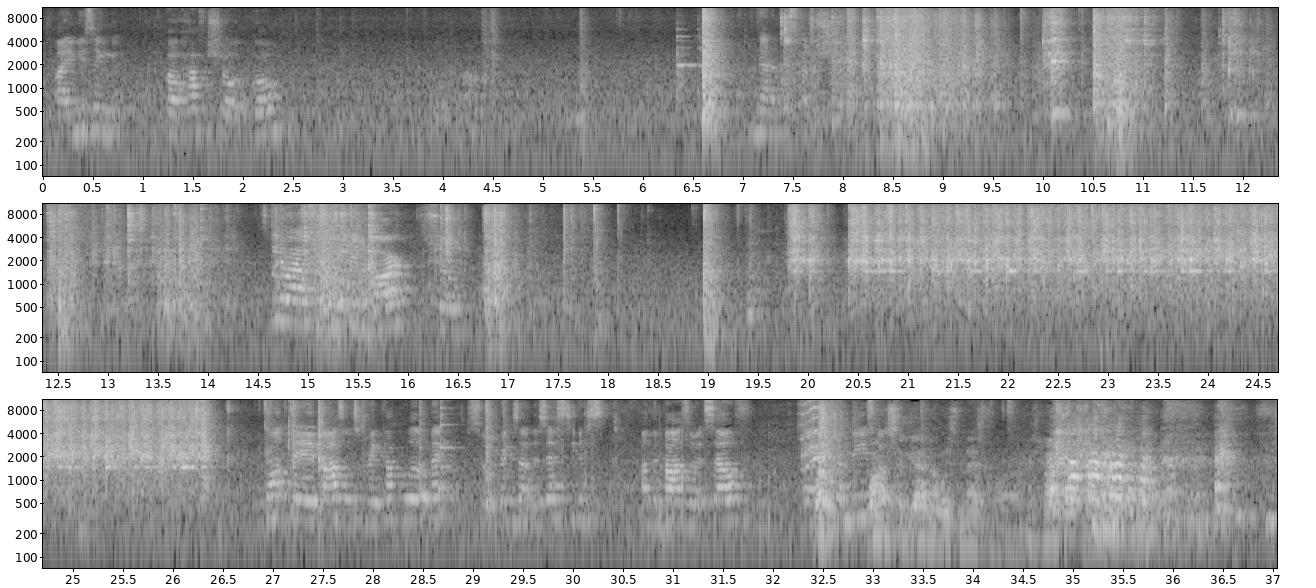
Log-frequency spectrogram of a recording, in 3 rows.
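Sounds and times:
bar tools and glass clinking: 6.3s - 6.7s, 10.0s - 14.3s
cocktail shaker ice rattling: 19.8s - 26.6s.

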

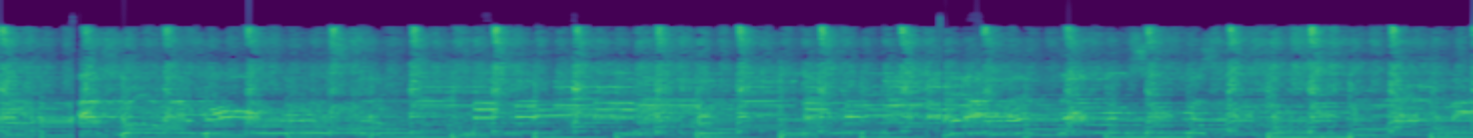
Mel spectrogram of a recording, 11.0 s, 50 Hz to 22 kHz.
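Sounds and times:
singer on microphone: 0.0s - 3.2s, 7.0s - 11.0s
bass guitar: 0.0s - 11.0s
drum kit beat: 0.0s - 11.0s
electric guitar: 0.0s - 11.0s.

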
